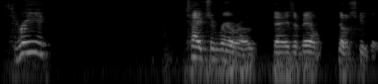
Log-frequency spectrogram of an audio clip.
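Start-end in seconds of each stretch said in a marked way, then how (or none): none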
